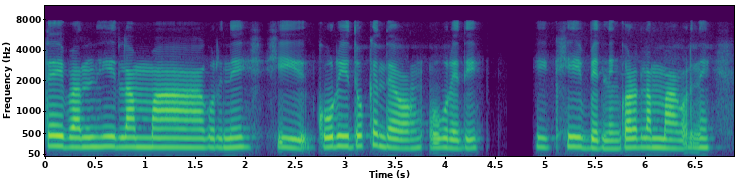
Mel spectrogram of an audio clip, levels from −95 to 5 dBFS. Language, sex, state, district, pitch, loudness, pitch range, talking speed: Chakma, female, Tripura, West Tripura, 205 Hz, -19 LUFS, 195-210 Hz, 120 wpm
